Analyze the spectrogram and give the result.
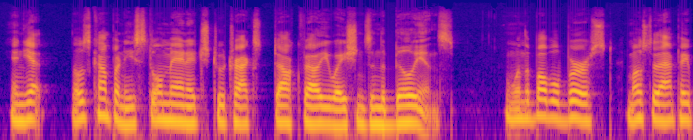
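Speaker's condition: No condition

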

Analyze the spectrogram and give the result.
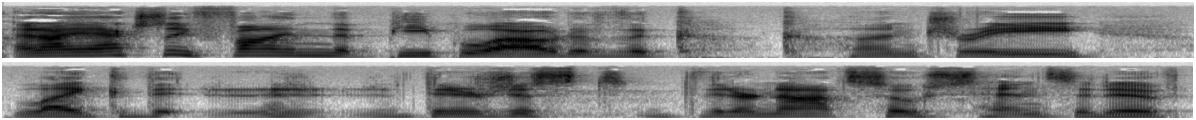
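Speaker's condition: Stutter; repeated sounds, repeated words

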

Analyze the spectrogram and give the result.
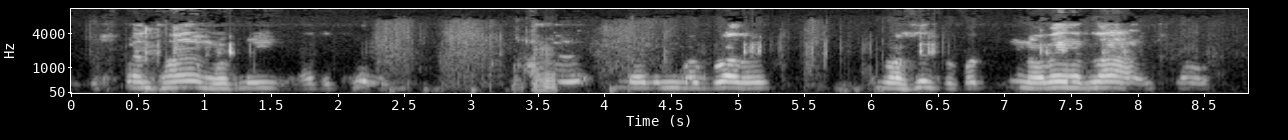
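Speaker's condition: Cerebral palsy; speech too slow to keep pace with thoughts

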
